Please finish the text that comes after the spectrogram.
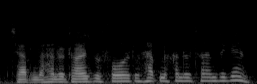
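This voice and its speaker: An actor playing a troubled, guilt-ridden investigator in a 1970s radio drama, with a brooding, hesitant manner. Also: male voice, fairly high pitch, quick pace, dark tone, lightly acted. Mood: guarded. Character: troubled, haunted male French private investigator, guilt-ridden and weary. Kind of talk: 1970s radio drama acting, with narrated diary passages.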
